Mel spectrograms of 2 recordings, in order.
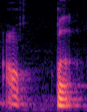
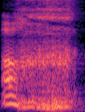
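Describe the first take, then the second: First: It ends with a deep stop q sound. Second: It ends with a raspy, friction kh sound. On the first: The speaker calls it right. "देखिए अक़" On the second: The speaker calls it wrong. "अख़ कर को नहीं बोलेंगे"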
